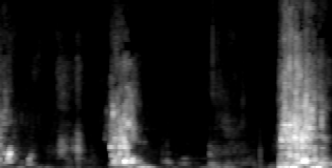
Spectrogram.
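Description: Water poured into a bucket while washing clothes in a village, two short splashing gushes separated by near silence with faint drips between, close to the microphone and with no talk.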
